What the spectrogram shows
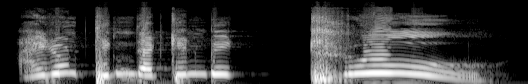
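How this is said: The stress falls on the word true. The statement may be false. "It may be false"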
